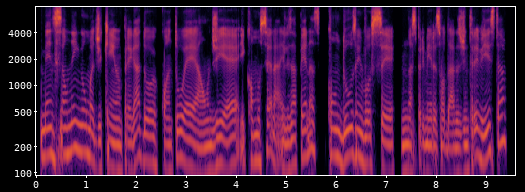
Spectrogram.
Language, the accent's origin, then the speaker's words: Portuguese; Barra do Garças, Mato Grosso, Brazil; born there; Eu nasci em Mato Grosso, numa pequena cidade banhada pelo rio Araguaia, que se chama Barra do Garças.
